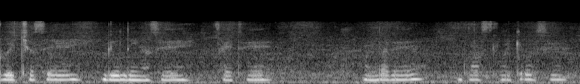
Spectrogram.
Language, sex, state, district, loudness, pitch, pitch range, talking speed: Nagamese, female, Nagaland, Dimapur, -17 LUFS, 210 Hz, 205-220 Hz, 105 wpm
